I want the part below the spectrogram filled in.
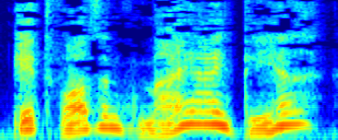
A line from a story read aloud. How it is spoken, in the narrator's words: he said brightly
